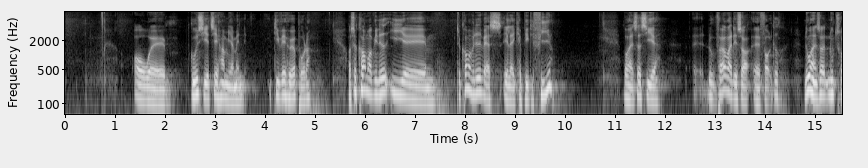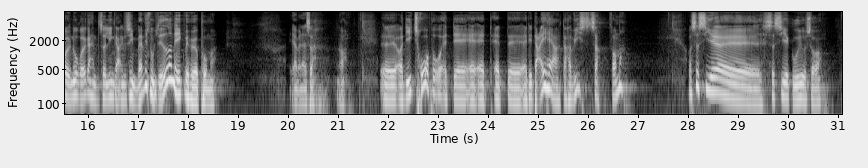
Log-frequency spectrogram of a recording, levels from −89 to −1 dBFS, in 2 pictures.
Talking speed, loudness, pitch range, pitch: 185 wpm, -20 LUFS, 110-145 Hz, 125 Hz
